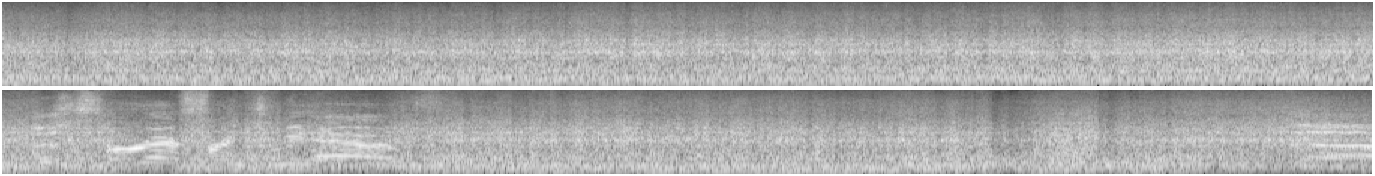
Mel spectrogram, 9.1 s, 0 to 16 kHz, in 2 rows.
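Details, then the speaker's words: 1991 Porsche 944 S2 swapped to a Chevy 6.0 LS L77 V8 with new transaxle gearing, cruising in 5th at about 50 mph under 1,600 rpm; 3-inch mid resonator and full rear muffler give a steady low drone, no rasp or blow. "a 3-inch resonator in the middle of the car, and then a full-size muffler on the rear. That's what it sounds like."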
